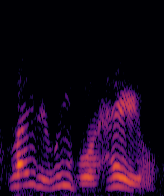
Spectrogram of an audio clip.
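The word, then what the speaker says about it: Lady Libra Hell: Lady Libra is one word, LadyLibra, space hell, HELL, and it's pronounced Lady Libra, hell.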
